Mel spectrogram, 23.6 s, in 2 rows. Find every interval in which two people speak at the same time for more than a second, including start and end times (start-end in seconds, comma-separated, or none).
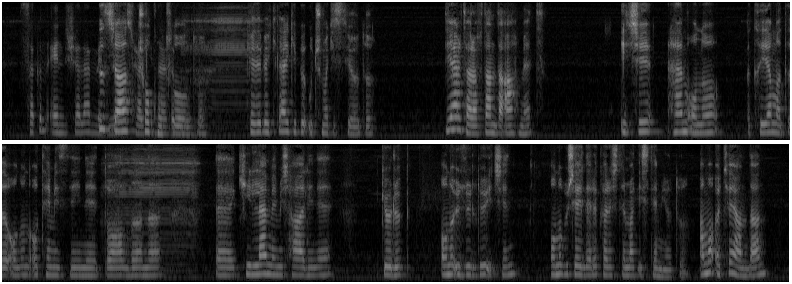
1.4-3.1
